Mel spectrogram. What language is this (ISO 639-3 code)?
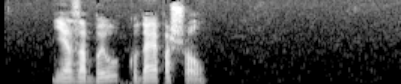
rus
